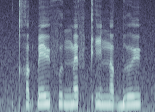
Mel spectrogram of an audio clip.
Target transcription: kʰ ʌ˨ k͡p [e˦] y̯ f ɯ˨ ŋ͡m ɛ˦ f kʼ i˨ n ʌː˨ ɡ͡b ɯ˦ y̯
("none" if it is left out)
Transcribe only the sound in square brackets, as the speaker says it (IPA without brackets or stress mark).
e˦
